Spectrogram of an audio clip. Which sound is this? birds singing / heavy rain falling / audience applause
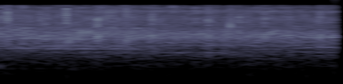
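audience applause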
